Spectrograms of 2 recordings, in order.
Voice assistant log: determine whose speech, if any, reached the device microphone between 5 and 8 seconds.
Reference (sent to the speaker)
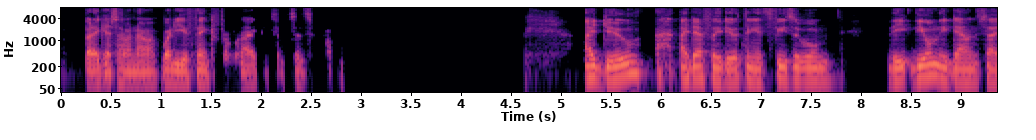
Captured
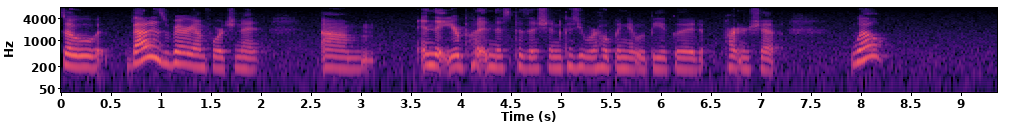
user only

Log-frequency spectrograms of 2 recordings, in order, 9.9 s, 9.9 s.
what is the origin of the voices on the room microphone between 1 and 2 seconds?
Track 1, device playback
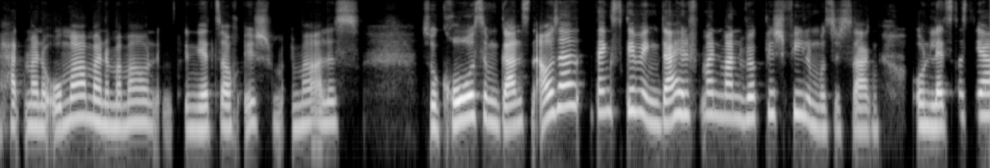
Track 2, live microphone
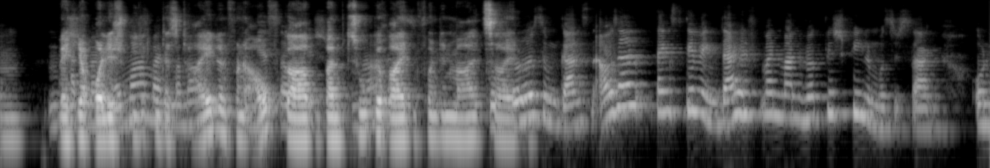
both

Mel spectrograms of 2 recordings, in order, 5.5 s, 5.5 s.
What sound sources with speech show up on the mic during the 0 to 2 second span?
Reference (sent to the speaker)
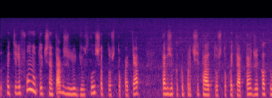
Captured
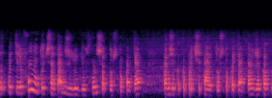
echo only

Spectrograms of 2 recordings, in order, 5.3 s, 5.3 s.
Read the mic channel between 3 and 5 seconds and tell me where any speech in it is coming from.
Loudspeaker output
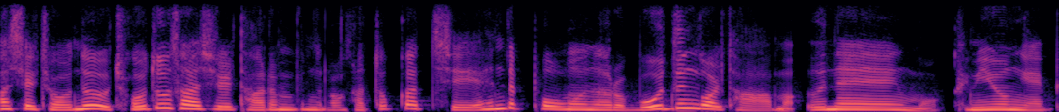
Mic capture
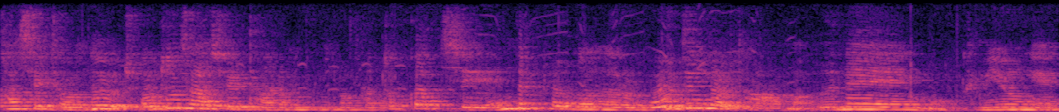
echo only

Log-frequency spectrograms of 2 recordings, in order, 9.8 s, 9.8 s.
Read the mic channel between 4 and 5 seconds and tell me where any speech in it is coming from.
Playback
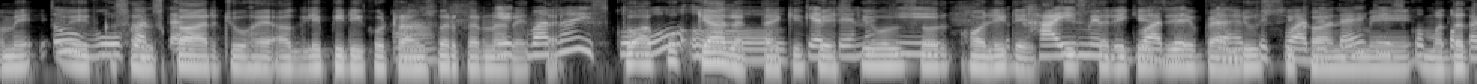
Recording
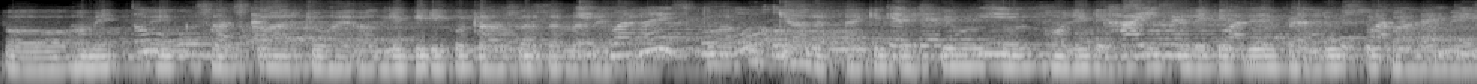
echo only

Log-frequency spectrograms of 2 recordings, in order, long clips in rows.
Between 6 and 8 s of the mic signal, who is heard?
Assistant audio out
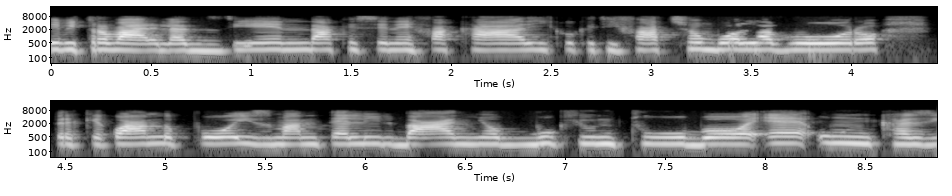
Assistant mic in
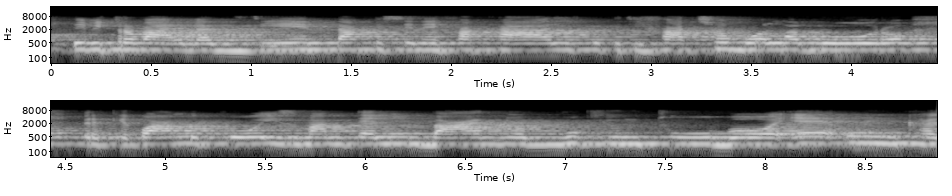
echo only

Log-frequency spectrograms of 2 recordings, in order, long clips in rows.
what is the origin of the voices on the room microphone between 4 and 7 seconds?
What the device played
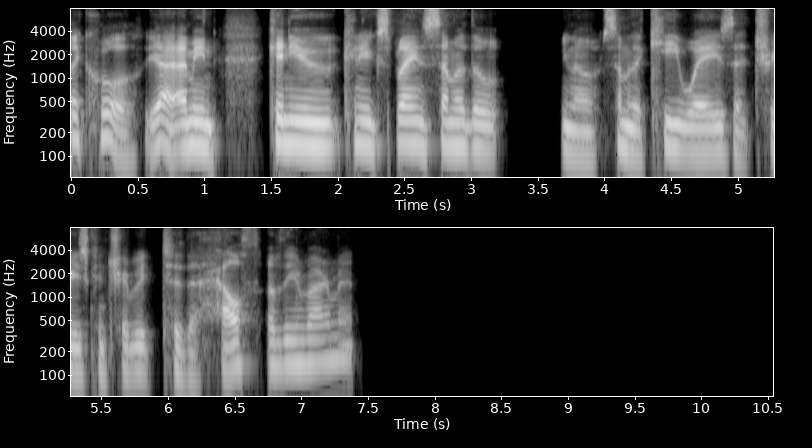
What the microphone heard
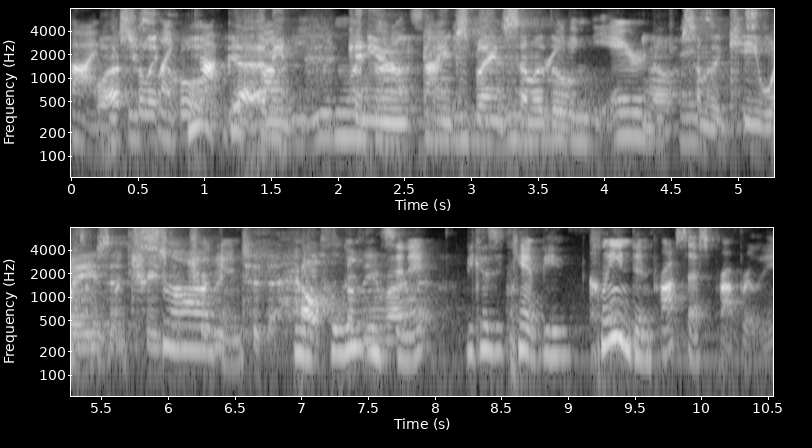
both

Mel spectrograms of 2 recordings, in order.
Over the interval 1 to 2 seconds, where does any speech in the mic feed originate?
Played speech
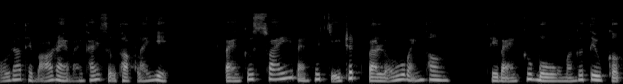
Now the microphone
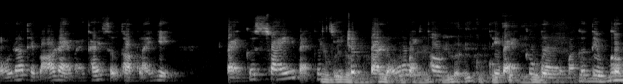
echo only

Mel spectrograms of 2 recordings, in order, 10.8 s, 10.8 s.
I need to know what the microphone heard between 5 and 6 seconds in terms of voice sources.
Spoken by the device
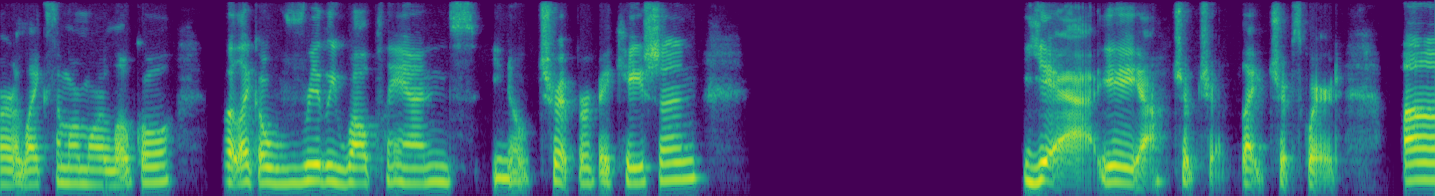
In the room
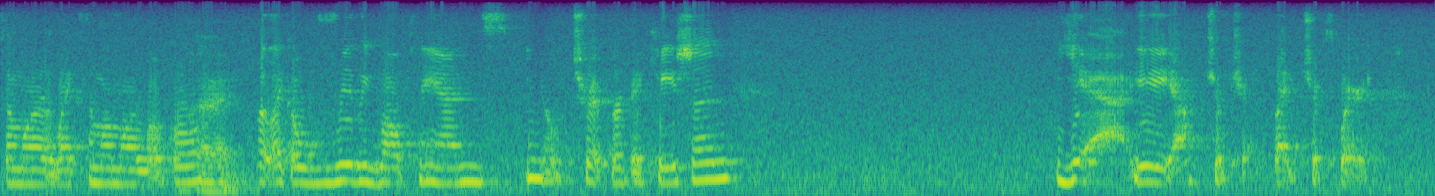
echo only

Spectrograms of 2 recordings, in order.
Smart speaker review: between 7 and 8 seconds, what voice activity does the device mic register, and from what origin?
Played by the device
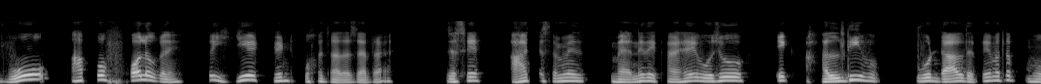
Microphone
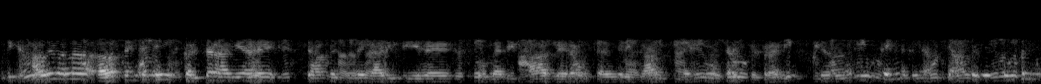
both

